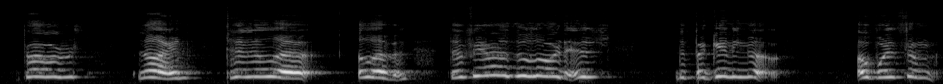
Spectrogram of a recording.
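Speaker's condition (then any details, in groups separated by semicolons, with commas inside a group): Quadriplegic cerebral palsy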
